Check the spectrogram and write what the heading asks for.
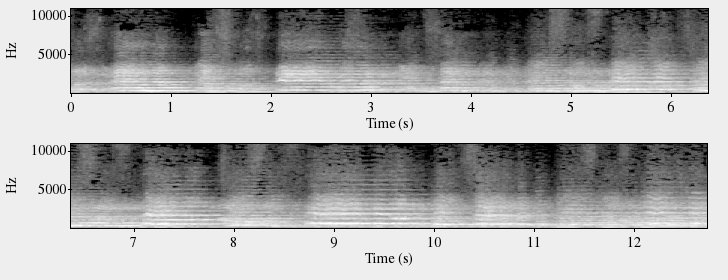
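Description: Choral music with orchestral accompaniment, the voices holding slow, sustained notes.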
